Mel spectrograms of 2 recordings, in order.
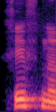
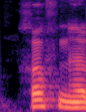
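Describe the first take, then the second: First: "خفنا" as khifna, with short "i"; past form, kasra. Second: "خفنا" as khafna, with short "a"; imperative form, fatha. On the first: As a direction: close the first vowel of "خفنا": khifna. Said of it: "الماضي". («خفنا» بكسر الخاء للماضي) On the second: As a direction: open the first vowel of "خفنا": khafna. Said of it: "هذا الأمر". («خفنا» بفتح الخاء للأمر) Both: Shown as a demonstration.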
